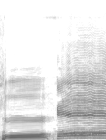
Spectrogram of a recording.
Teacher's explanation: طا بغیر ہونٹ گول کے موٹا کرنا ہے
